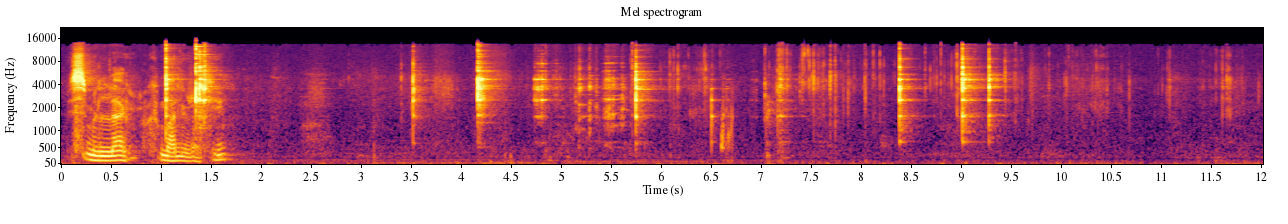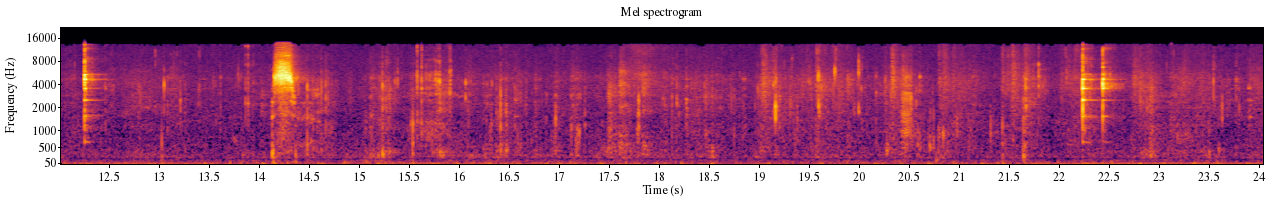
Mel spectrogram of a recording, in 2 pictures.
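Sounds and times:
cutlery clinking on plates: 3.5 - 7.4, 22.2 - 22.6.

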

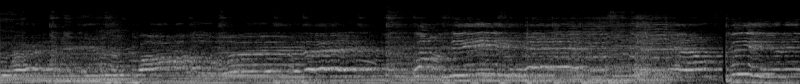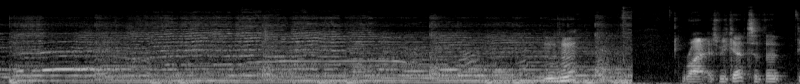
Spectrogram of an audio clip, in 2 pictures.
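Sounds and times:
woman singing soul ballad: 0.0 - 13.2
band accompaniment: 5.1 - 6.9, 8.1 - 14.3.

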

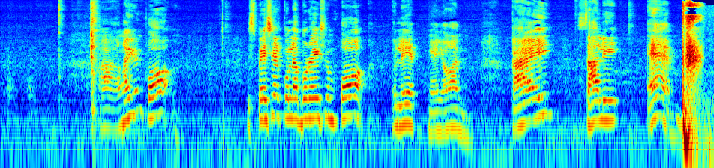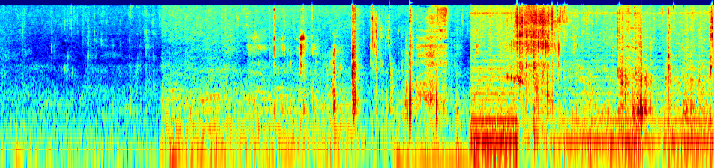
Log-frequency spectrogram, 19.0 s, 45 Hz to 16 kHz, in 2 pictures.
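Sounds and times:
low hum: 9.4 - 19.0
person chewing and crunching: 9.6 - 19.0.

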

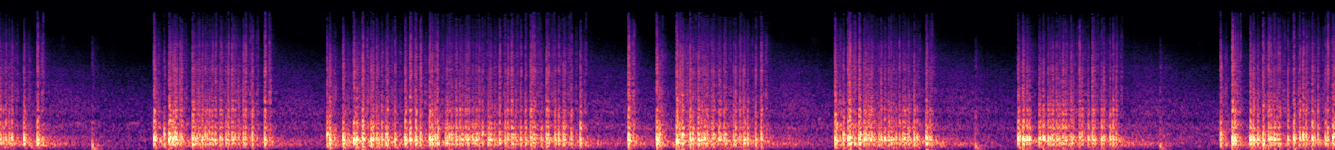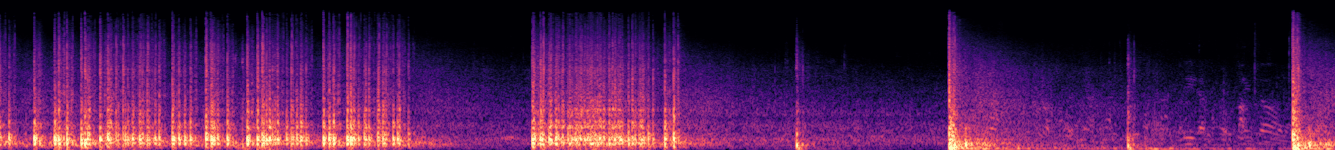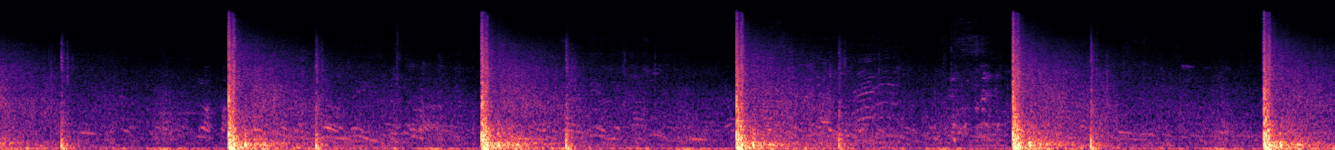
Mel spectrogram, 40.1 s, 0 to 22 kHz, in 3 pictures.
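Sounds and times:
fireworks crackling bangs: 0.0 - 40.0
loud firework bang: 26.2 - 27.9, 31.5 - 32.8, 39.3 - 40.0.

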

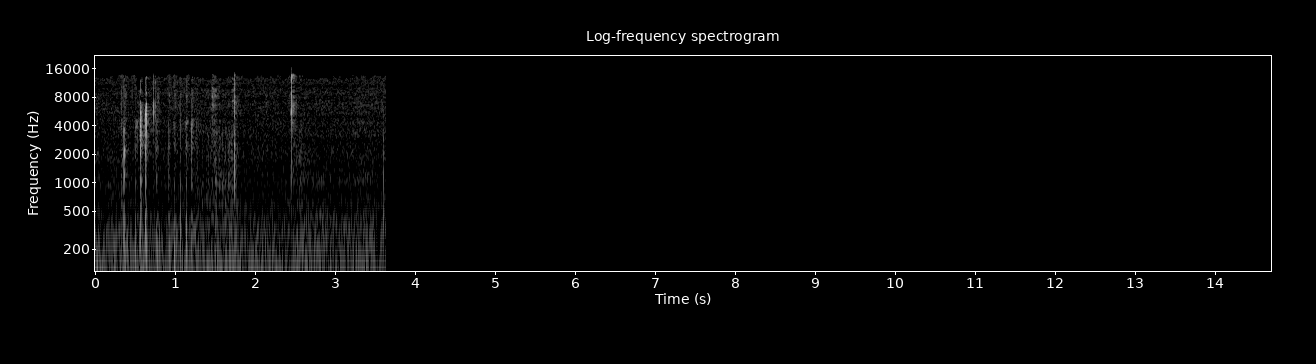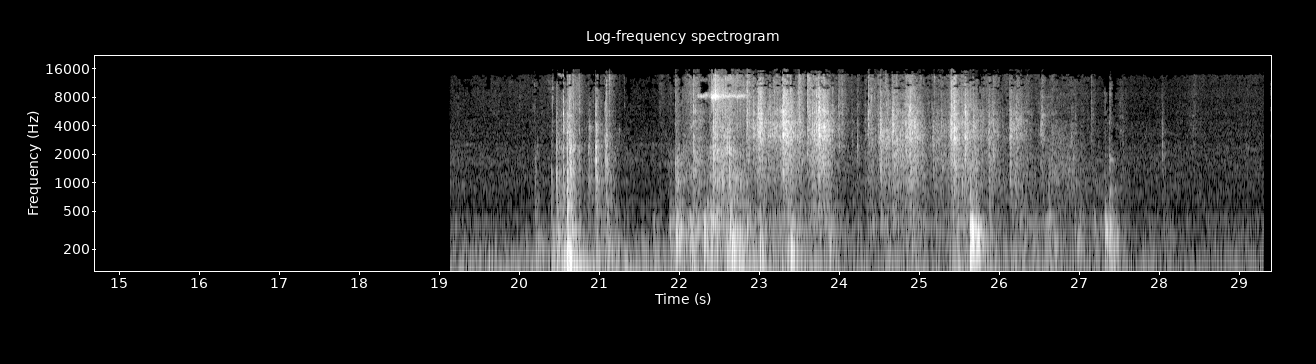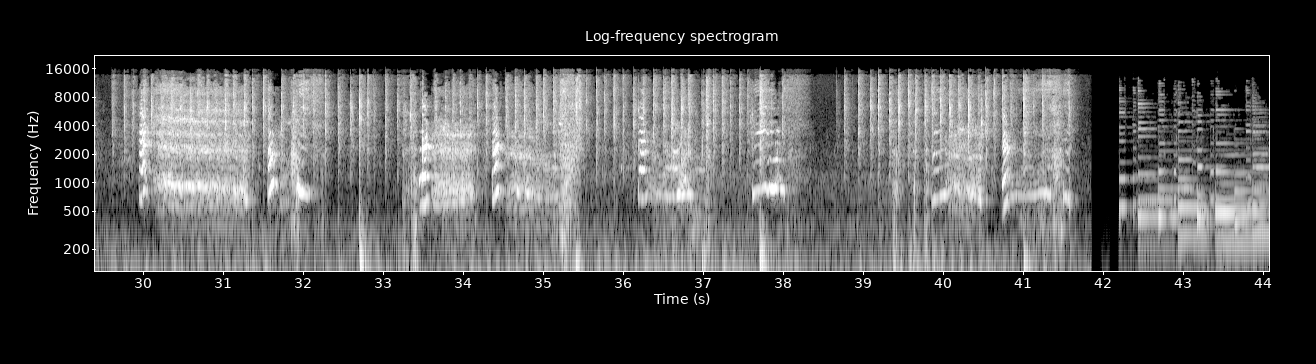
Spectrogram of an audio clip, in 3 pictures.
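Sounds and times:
clattering and rattling: 21.9 - 27.6
dog whining: 29.8 - 32.3, 33.2 - 38.3, 39.4 - 41.9.

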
